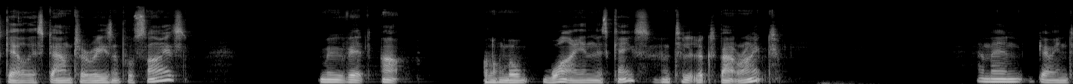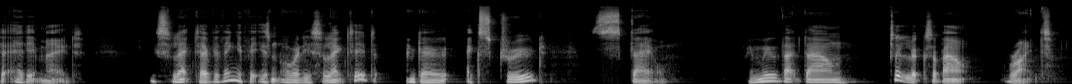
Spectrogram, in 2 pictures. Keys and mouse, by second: 2.6 s, 5.7 g, 12.3 Tab, 16.1 e.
